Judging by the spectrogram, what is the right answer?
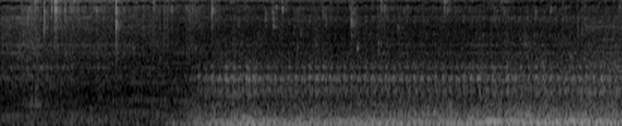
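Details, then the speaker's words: Kohler tub faucet, hot or cold side: water rushes on, then a steady pulsing chug about three times a second, sputtering and hard water hammer; air in the line was ruled out, owner suspects a bad valve cartridge. "And you get that sputtering real bad, or you get a significant hard water hammer? Yeah, that's us. Got it this morning, and it was terrible."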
